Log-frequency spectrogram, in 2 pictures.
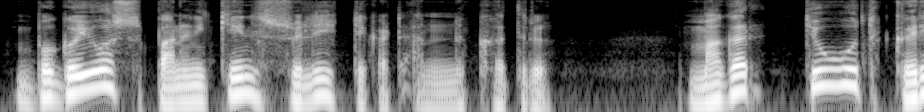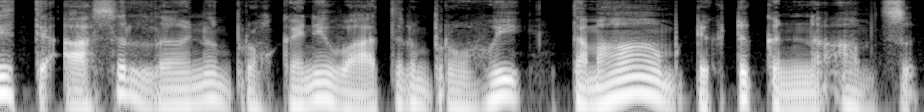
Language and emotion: Kashmiri, sad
